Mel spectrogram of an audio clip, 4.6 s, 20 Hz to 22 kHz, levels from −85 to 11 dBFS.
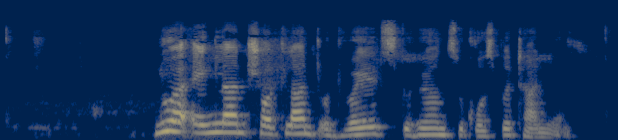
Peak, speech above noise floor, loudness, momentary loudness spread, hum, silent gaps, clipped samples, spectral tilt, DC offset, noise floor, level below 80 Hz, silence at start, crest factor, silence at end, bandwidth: -8 dBFS; 39 dB; -27 LUFS; 14 LU; none; none; under 0.1%; -3 dB/octave; under 0.1%; -67 dBFS; -76 dBFS; 1.15 s; 20 dB; 0.45 s; 12.5 kHz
